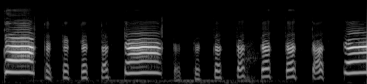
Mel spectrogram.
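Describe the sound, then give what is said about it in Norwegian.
A person imitates one of their hens that crows like a rooster very early in the morning: long strained honking calls broken up by quick, clucking bursts, loud, repeated several times with no ordinary speech. “Men en av hønene våre litt sånn hanaktig i dag. Innimellom så våkner jeg veldig tidlig på morgenen av at hun bare...”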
